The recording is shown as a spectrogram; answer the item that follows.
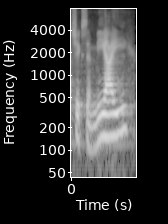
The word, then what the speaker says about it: Csikszentmihalyi: I always ask for credit that on this that you give me for pronouncing the name of the person. This is Mihai Csikszentmihalyi.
